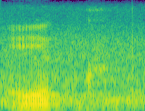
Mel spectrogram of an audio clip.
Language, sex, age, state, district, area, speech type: Gujarati, male, 18-30, Gujarat, Morbi, urban, read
